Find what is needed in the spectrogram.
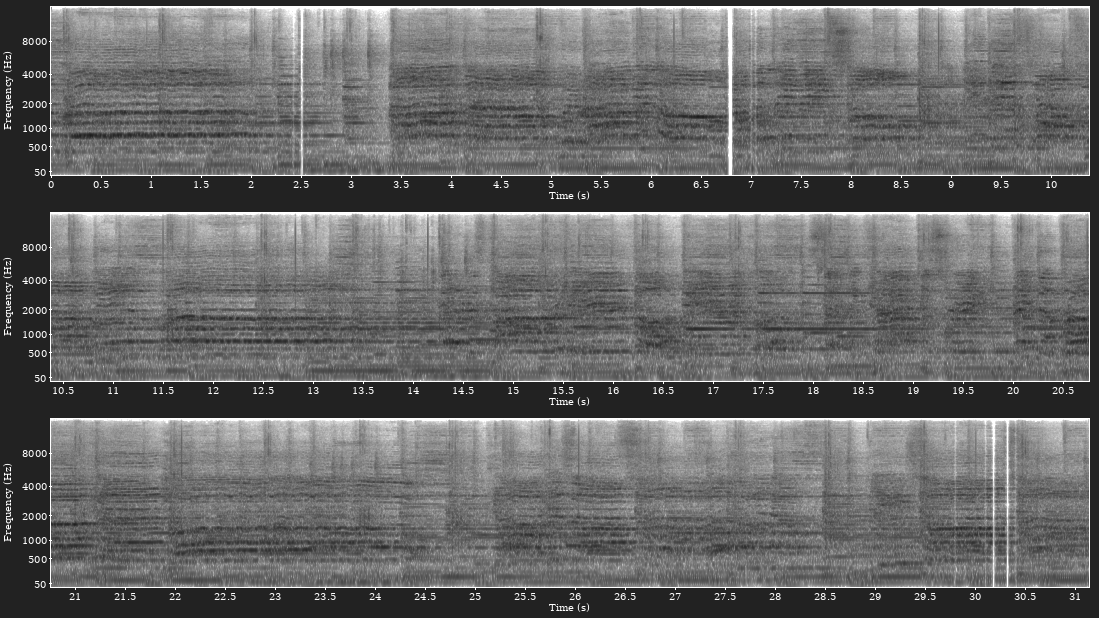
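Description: A worship team of several women's voices and a man's voice singing a gospel praise song together through microphones, backed by guitar, piano and drums.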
